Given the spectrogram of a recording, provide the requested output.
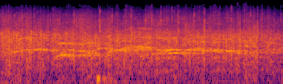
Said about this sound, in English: Friday afternoon, Yovanovitch left the hearing room to a round of applause.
